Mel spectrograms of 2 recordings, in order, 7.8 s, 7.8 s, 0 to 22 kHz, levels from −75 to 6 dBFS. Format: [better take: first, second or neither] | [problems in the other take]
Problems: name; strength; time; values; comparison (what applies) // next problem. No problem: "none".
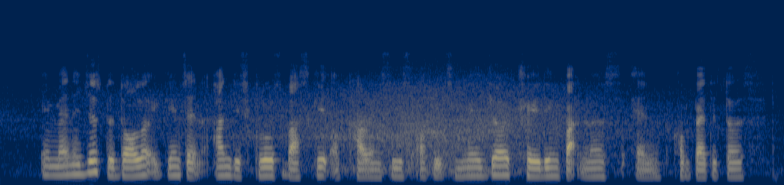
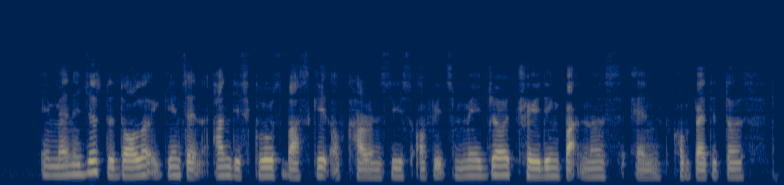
second | background sound (Car passing by); 16 dB below the speech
